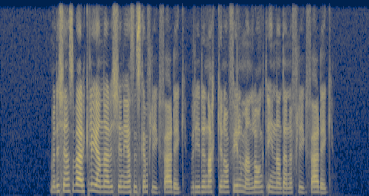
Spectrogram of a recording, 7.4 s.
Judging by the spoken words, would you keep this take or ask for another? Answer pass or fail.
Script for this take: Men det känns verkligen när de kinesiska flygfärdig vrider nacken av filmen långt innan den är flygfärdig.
pass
